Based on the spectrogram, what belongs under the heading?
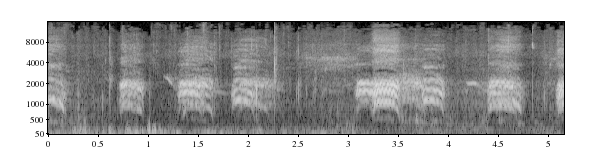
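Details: A large flock of crows fighting for food calls with coarse, rasping caws in an uneven series, about six clear calls, over steady low-frequency rumble.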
